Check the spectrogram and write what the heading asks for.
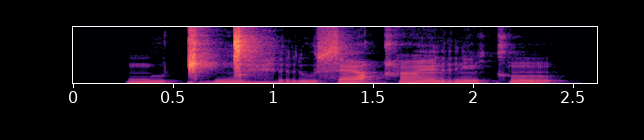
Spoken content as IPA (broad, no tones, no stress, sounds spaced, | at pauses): m u ǁ i̤ ŋ͡ǀ æ̤ r u s æ qʰ æ̃ r ẽ kʰ õ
